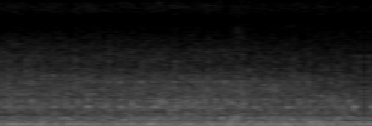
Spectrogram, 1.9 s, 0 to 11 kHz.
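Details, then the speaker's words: 1993 Toyota Land Cruiser HZJ77 diesel idling normally, heard inside the well-insulated cabin. It fires on the first crank. A muffled, steady, smooth idle with no knocks, then a click as it shuts off. "Fires right up. Engine is much quieter in the cabin than your standard 1HC, poverty or base spec Troopy or other global market rig."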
